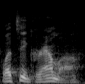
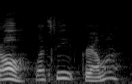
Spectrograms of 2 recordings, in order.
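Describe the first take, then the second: First: There is no pause before Grandma. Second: There is a pause before Grandma.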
